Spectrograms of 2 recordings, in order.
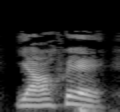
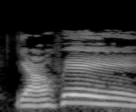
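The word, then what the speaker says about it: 야훼: 소개합니까 여호와라고 소개하고 있죠 히브리어로는 야회 야회 이제 그 발음에 더 가깝다고 해요 그런데 창세기 2장 4절에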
